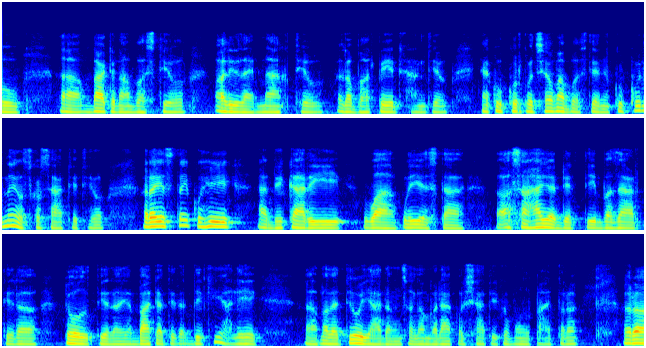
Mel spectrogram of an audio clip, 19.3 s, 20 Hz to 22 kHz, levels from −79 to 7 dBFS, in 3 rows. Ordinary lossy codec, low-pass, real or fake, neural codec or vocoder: Opus, 32 kbps; 7.2 kHz; fake; codec, 16 kHz, 2 kbps, FunCodec, trained on LibriTTS, 25 frames a second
